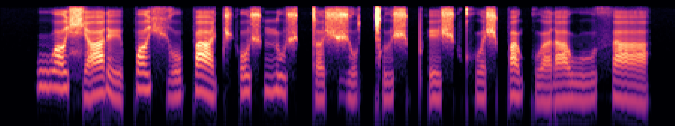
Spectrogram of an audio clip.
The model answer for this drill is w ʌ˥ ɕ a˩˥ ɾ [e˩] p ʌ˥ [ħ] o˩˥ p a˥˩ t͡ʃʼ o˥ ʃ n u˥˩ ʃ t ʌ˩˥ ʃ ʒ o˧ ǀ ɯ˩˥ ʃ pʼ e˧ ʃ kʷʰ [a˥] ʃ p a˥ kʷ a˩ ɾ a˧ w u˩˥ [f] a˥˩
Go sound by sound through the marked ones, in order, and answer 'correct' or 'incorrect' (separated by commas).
correct, incorrect, incorrect, incorrect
